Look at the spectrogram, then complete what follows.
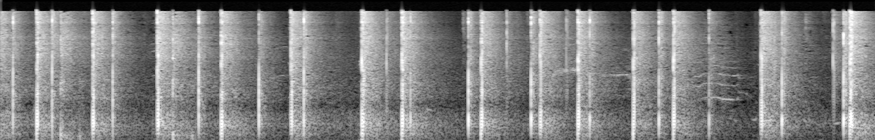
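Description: Multi-shot 'machine gun' firework cake firing a rapid, continuous string of aerial shots: sharp bangs several times a second, each trailing off in a short hiss.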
